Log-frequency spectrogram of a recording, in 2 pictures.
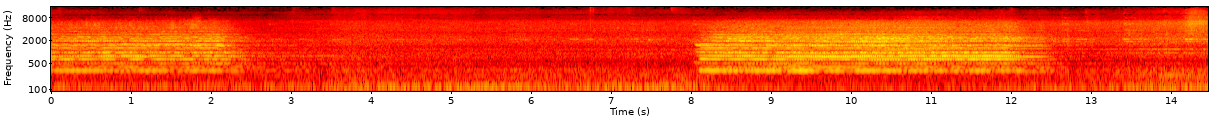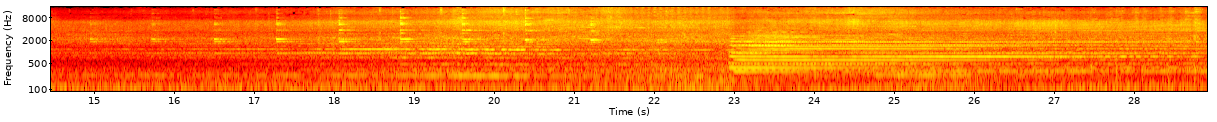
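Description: CSX GE AC4400CW diesel locomotive sounding its air horn in long chords of several notes at once: one ending about two seconds in, another from about eight to twelve seconds, and a third starting near the end as it reaches the camera. Under the horn runs the steady low rumble of the locomotives' diesel engines, growing louder as they approach, with wheel clatter as they pass close by at the end.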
